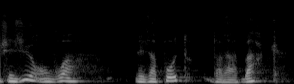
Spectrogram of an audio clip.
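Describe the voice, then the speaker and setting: A man talks at medium pitch in a dark, mellow tone. His voice is somewhat breathy. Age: 60s. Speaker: preacher. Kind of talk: sermon. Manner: animated.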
